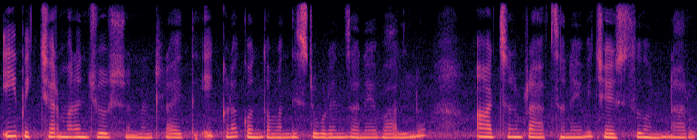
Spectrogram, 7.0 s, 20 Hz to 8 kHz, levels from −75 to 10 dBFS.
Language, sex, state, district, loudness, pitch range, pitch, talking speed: Telugu, female, Andhra Pradesh, Srikakulam, -16 LUFS, 200-230 Hz, 215 Hz, 130 wpm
